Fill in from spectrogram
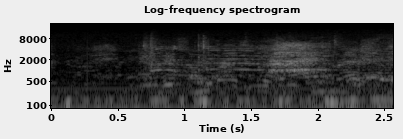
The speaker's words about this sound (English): Crowd gives him a nice round of applause.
